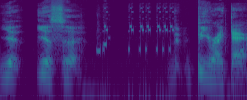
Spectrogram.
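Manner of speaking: put-on grumbling, disgruntled Brooklyn accent, swooping high. Voicing a game character in a voice the speaker chose: disgruntled Brooklyn dude voice. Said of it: "Just like like disgruntled like Brooklyn dude".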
